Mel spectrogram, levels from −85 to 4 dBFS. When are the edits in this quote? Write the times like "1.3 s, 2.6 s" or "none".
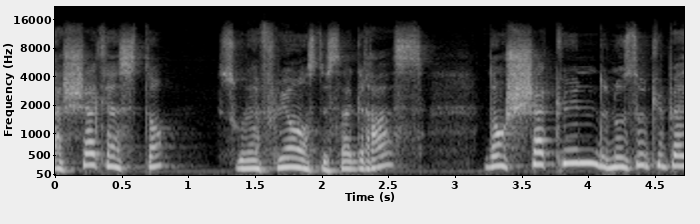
none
